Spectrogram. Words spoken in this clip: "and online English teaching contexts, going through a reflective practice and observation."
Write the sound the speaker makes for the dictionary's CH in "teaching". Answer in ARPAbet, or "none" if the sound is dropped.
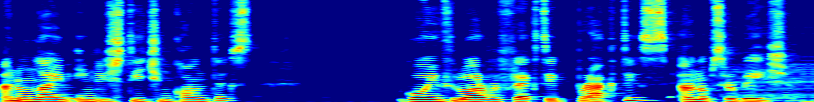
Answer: CH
